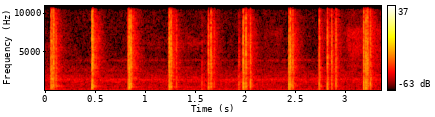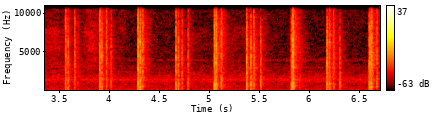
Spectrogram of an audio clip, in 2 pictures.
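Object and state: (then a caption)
Plastic game case tapped. A hollow plastic video game case, held at its side beside the microphone, is tapped and scratched on its cover with fingertips and nails. Sharp, dry, hollow taps with bright clicky edges repeat at an uneven, fairly quick pace and die away almost instantly, over a steady low hum.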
